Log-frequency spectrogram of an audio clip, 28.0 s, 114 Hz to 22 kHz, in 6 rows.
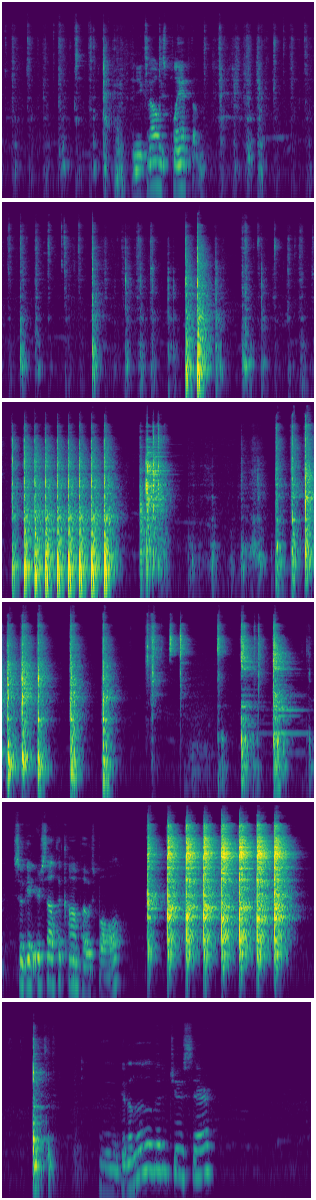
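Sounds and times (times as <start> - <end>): spoon scraping against a strainer: 0.0 - 9.6.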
